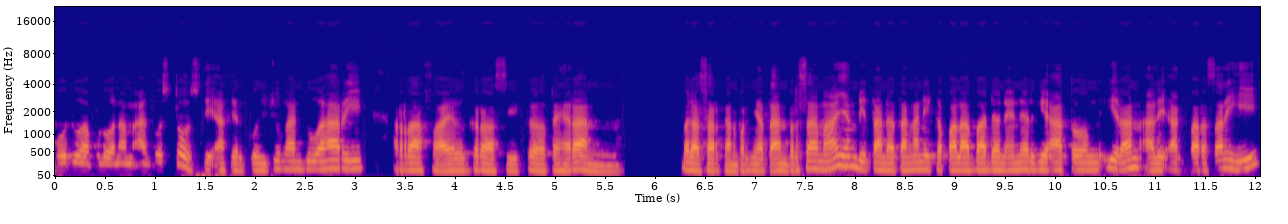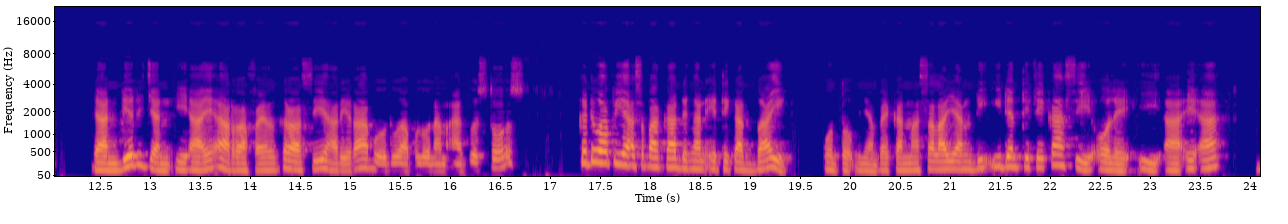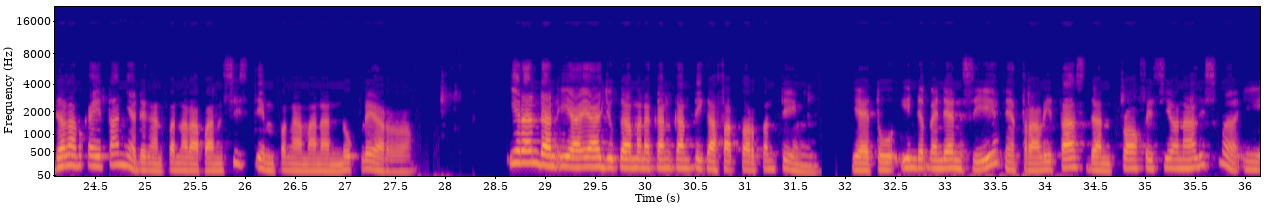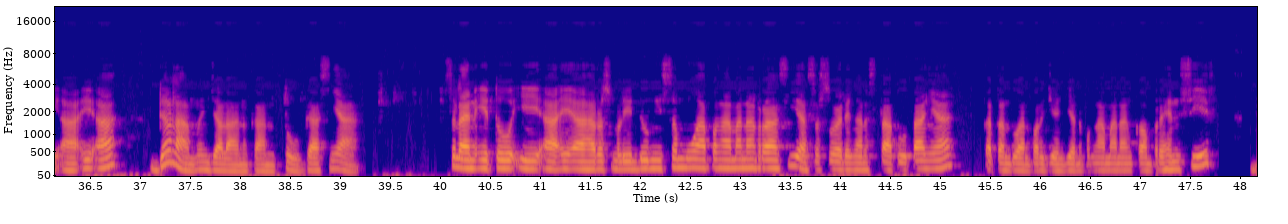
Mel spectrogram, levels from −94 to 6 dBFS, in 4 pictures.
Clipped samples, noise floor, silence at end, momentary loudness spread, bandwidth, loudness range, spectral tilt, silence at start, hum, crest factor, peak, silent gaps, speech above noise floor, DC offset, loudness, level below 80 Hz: under 0.1%; -53 dBFS; 0 s; 8 LU; 7.4 kHz; 4 LU; -8.5 dB/octave; 0 s; none; 20 dB; -8 dBFS; 1.17-1.21 s, 5.70-6.27 s, 19.61-19.74 s, 26.05-26.10 s, 28.47-28.62 s, 31.79-31.83 s, 47.80-47.95 s, 48.03-48.11 s; 26 dB; under 0.1%; -27 LUFS; -62 dBFS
